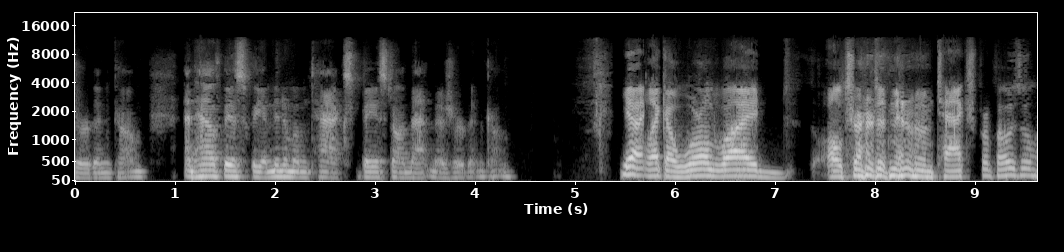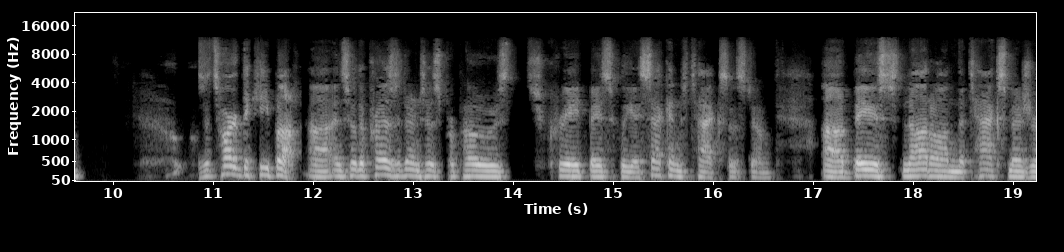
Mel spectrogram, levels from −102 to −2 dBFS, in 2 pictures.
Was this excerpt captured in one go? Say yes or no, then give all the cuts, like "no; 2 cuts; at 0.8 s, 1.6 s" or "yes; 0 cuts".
no; 3 cuts; at 5.7 s, 10.9 s, 11.9 s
